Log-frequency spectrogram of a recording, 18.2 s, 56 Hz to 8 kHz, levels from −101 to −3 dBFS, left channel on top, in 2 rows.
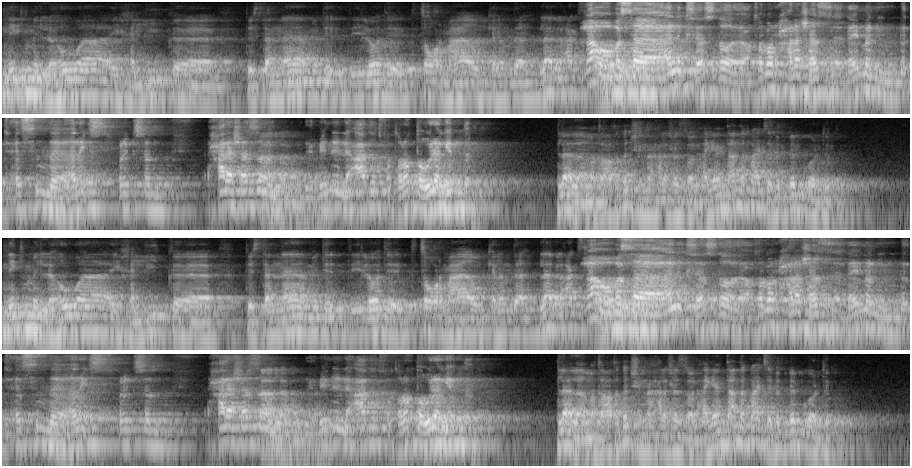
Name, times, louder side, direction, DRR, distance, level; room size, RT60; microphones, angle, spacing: voice 1, 0.0-6.5 11.6-12.3 14.6-17.4, right 1 dB, 40° right, 4 dB, 4.1 m, -27 dB
voice 2, 5.8-10.7 11.1-11.8 12.1-13.8, left 2 dB, 40° left, 1 dB, 3.4 m, -22 dB
20.5 x 15.0 x 8.7 m, 1.4 s
head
